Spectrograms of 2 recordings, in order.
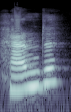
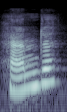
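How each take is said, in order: No difference in how they are said.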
